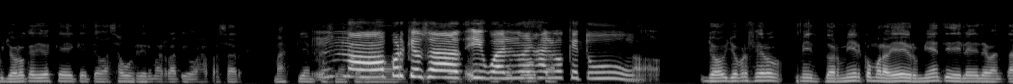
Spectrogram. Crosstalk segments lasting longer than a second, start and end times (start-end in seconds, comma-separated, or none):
3.5-5.6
